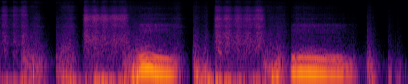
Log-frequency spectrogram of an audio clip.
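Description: A man breathing in deeply through a T-shirt held over his face, sniffing the fabric, with two long, low voiced exhales: the first about three seconds in, the second about six seconds in.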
